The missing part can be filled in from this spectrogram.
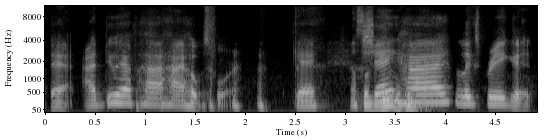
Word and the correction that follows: Shang-Chi: Did I say it wrong? – You butchered the name. – Shang-Chi? Shanghai? – No. – What is it? – No. Shang? – Oh, Jesus. Shang-Chi. Sorry. Shanghai. Ooh, damn, that's way off. Shang-Chi.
